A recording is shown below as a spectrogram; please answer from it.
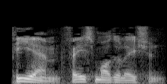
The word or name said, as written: PM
